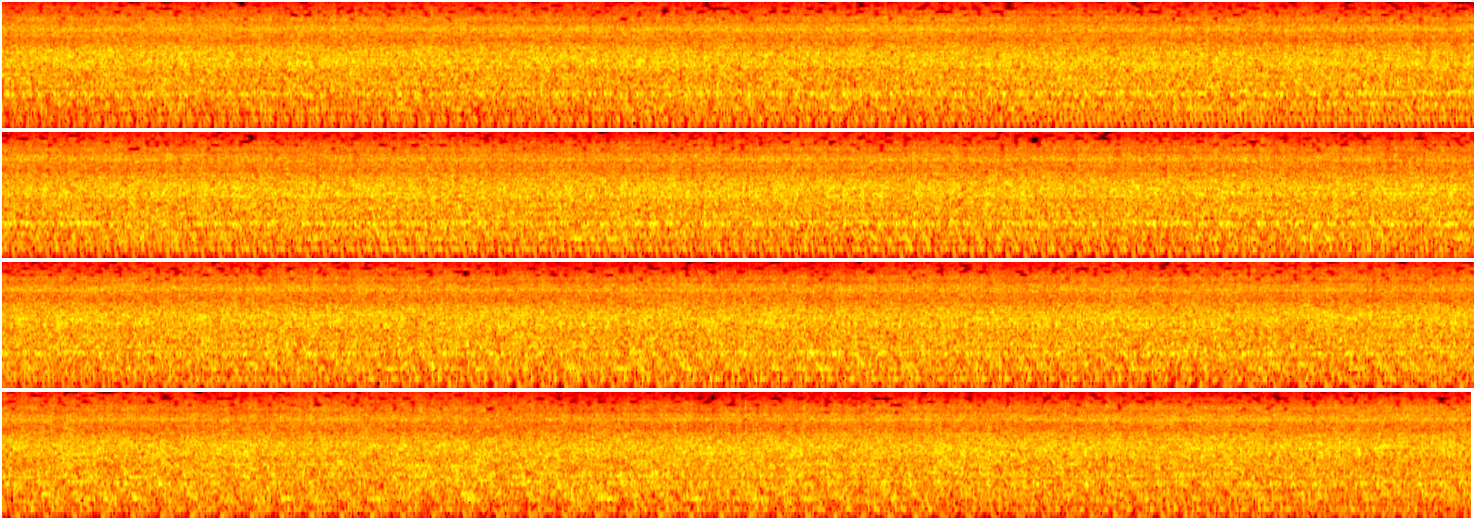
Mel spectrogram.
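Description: Band sawmill running steadily, its blade cutting lengthwise through a large agathis (damar) log: a loud, unbroken machine drone with the even noise of sawing.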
